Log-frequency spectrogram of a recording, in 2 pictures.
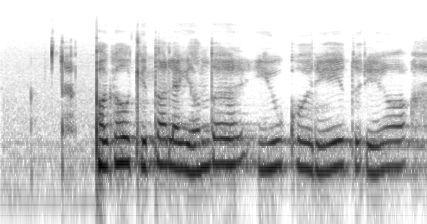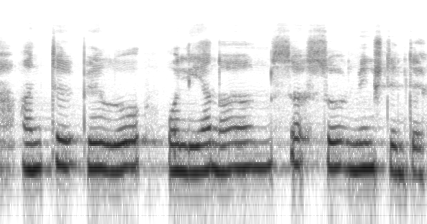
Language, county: Lithuanian, Panevėžys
